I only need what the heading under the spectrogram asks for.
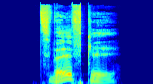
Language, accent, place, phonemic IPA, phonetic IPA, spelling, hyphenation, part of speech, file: German, Germany, Berlin, /ˈt͡svœlftəl/, [ˈt͡sʋœlftl̩], Zwölftel, Zwölf‧tel, noun, De-Zwölftel.ogg
- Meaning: twelfth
